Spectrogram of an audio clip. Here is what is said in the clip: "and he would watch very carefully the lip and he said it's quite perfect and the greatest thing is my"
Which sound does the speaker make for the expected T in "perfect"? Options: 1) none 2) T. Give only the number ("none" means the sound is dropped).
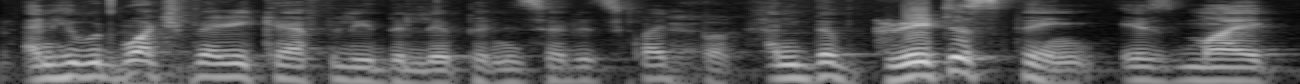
1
